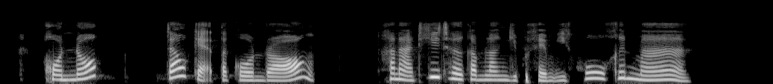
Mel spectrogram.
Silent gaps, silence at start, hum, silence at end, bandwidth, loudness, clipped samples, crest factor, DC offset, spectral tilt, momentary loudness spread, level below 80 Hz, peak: 1.16-1.23 s, 1.30-1.54 s, 3.17-3.77 s; 0.45 s; none; 0.85 s; 7.8 kHz; -16 LUFS; under 0.1%; 16 dB; under 0.1%; -6.5 dB/octave; 8 LU; -58 dBFS; 0 dBFS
